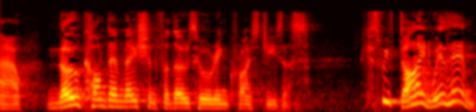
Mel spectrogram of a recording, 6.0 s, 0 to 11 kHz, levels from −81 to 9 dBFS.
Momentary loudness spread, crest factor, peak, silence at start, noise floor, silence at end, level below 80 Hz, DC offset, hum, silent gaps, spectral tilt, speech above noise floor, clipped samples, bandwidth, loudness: 19 LU; 20 dB; -2 dBFS; 0 s; -59 dBFS; 0 s; -68 dBFS; under 0.1%; none; none; -5 dB/octave; 36 dB; under 0.1%; 8 kHz; -22 LUFS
